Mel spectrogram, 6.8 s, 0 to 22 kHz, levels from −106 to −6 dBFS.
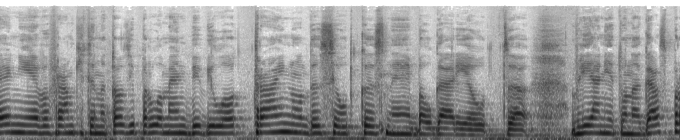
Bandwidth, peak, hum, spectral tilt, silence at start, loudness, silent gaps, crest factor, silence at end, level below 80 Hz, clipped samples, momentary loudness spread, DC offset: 17 kHz; -4 dBFS; none; -6 dB/octave; 0 s; -22 LUFS; none; 18 dB; 0 s; -40 dBFS; under 0.1%; 3 LU; under 0.1%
